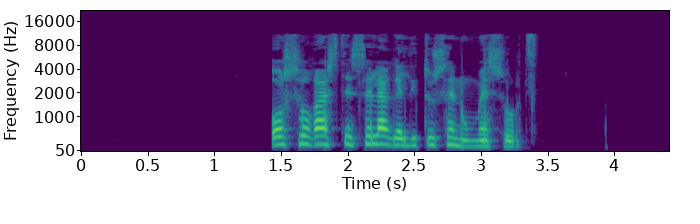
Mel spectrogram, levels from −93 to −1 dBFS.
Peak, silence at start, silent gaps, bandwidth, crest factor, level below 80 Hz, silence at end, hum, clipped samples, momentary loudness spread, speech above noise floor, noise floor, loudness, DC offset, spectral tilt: -12 dBFS; 1.45 s; none; 11.5 kHz; 22 dB; -84 dBFS; 1 s; none; under 0.1%; 9 LU; over 61 dB; under -90 dBFS; -30 LUFS; under 0.1%; -4.5 dB/octave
